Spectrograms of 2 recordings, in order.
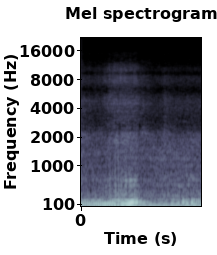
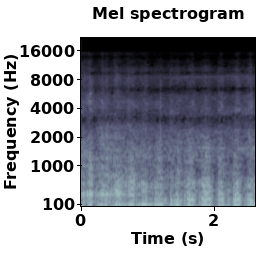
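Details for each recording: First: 1996 Ford Ranger 2.3 after a small mod: quick throttle blips, revs rise cleanly and drop straight back to a steady idle without stumbling. Owner says it runs great, only noting a slight gas smell. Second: 1996 Ford Ranger 2.3 lacking power and shaking, with known wiring issues; right after start, off throttle it spits and misses badly, idle surging and sagging about four pulses a second as if to stall; rough idle, cause undetermined.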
